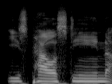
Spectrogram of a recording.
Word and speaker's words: East Palestine: Tragically, there was a chemical spill in East Palestine. Is that how it's pronounced? – I believe so. – East Palestine.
